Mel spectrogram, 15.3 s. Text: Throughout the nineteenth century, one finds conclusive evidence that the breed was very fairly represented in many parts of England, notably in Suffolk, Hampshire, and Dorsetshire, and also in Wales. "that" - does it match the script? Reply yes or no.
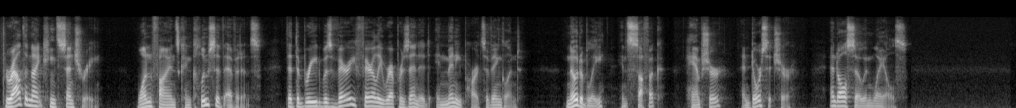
yes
